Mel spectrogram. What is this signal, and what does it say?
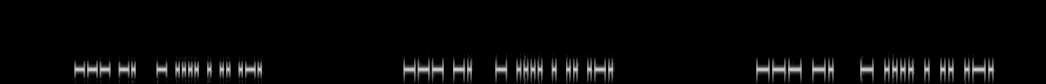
Morse code, heard as a keyed tone, about 33 wpm, 700 Hz. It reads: ON THEIR ON THEIR ON THEIR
